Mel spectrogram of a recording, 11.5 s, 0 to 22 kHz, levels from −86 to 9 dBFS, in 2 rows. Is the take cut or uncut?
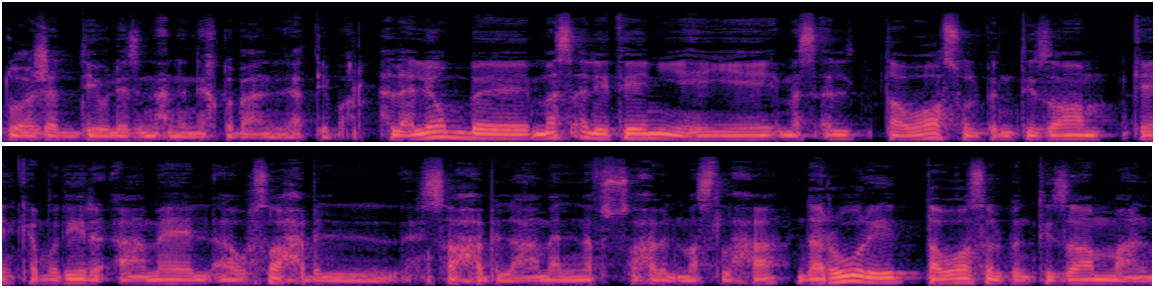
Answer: uncut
